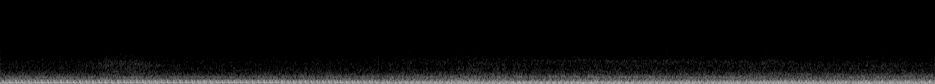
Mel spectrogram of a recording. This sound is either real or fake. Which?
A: real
